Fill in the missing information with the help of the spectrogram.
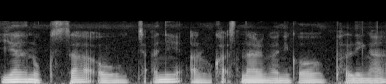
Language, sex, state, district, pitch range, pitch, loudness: Garo, male, Meghalaya, West Garo Hills, 95-110 Hz, 100 Hz, -15 LUFS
